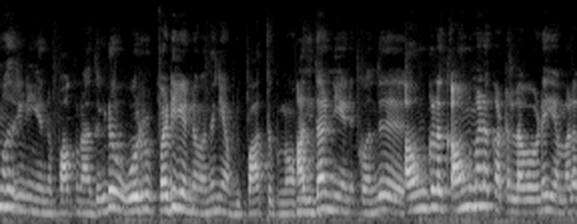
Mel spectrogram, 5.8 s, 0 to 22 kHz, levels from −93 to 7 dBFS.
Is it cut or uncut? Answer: cut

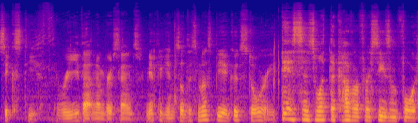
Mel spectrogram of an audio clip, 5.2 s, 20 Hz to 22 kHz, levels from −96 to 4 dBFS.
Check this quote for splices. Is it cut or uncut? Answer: cut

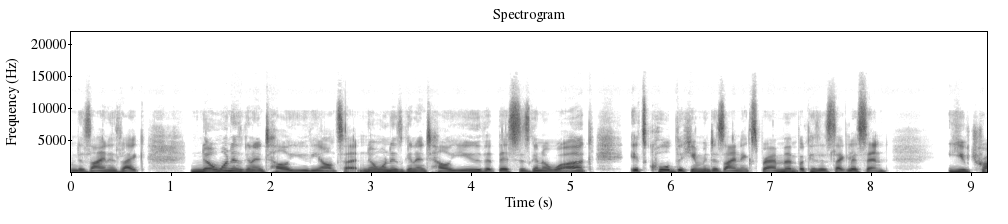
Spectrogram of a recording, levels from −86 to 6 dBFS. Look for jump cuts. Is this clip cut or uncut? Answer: uncut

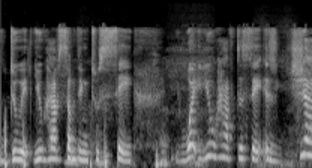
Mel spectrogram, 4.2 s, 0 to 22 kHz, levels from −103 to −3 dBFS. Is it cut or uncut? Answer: uncut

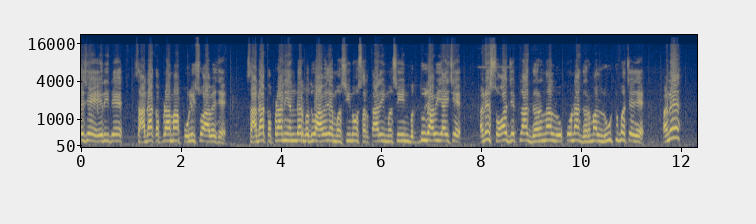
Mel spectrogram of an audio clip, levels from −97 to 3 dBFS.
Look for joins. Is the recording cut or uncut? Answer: uncut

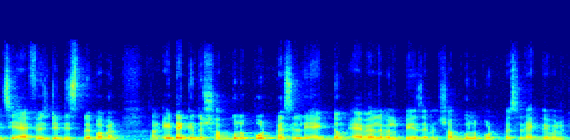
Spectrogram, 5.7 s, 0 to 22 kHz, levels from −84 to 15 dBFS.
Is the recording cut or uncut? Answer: uncut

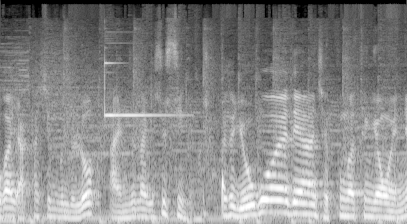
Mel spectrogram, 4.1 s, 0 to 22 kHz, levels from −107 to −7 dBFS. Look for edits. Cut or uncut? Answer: uncut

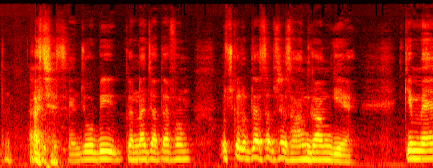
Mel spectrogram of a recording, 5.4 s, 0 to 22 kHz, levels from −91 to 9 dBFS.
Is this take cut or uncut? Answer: cut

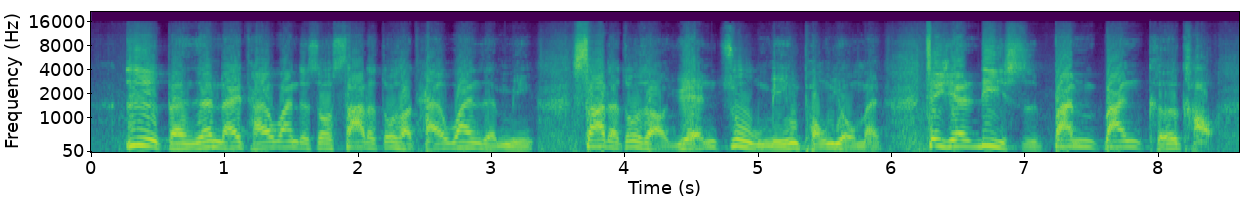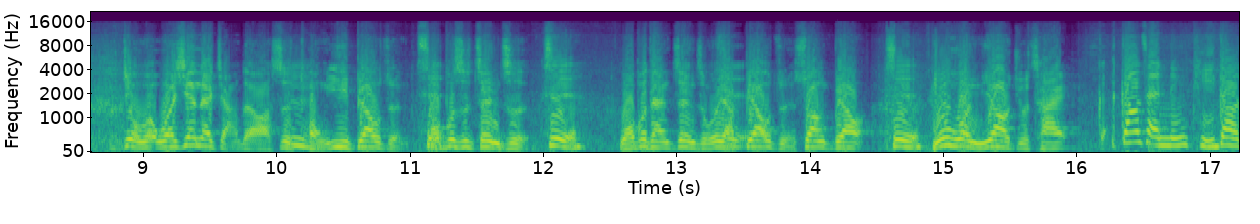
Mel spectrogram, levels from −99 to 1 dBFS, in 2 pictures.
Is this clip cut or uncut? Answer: cut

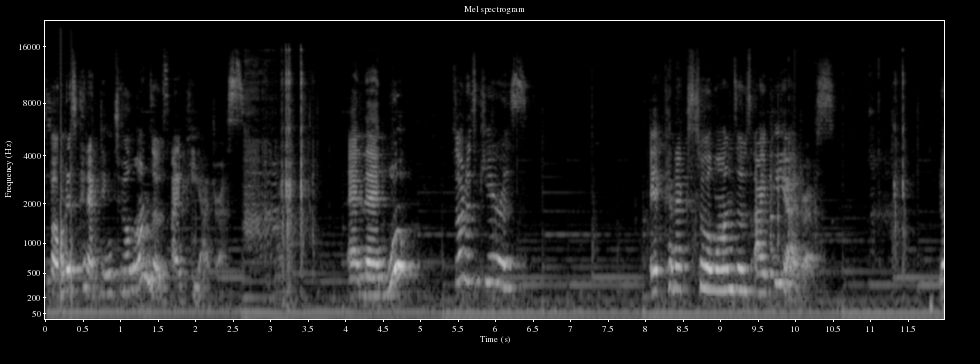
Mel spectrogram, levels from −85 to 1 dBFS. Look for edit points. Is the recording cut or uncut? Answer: uncut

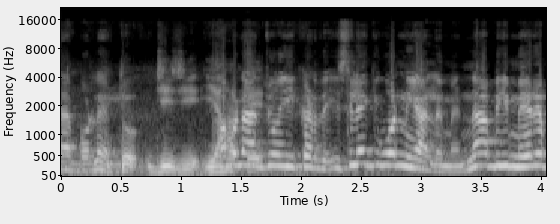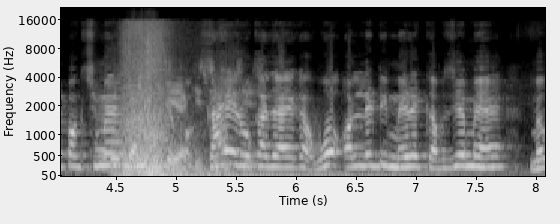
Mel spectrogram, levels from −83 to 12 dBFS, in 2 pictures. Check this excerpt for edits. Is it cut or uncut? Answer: cut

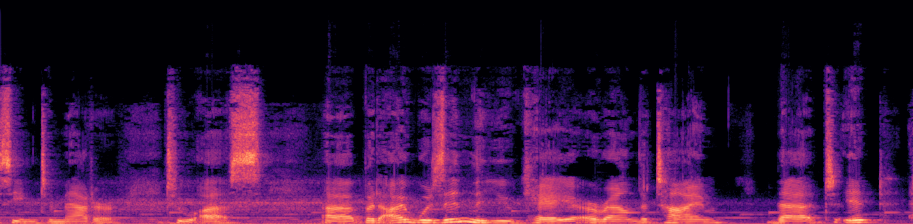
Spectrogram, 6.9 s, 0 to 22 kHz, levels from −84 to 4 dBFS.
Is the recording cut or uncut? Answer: uncut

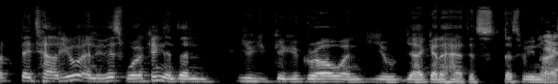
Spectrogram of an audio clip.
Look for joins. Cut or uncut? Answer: uncut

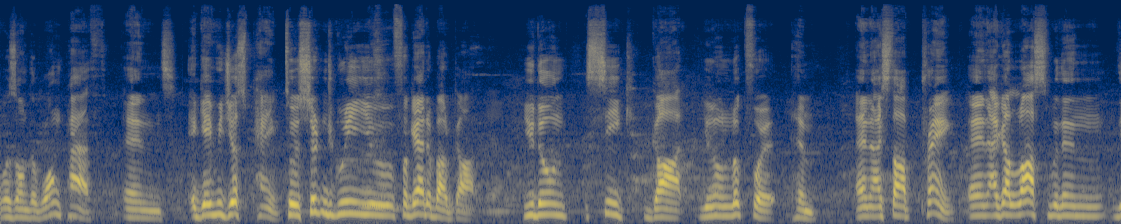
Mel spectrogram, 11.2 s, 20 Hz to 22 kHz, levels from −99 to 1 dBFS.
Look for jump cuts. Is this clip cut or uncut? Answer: cut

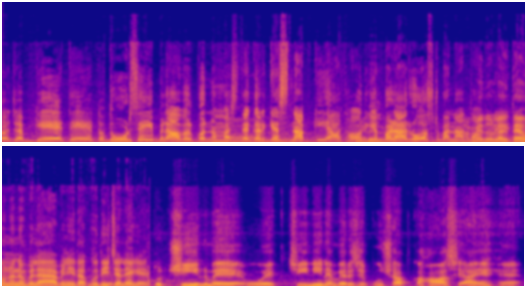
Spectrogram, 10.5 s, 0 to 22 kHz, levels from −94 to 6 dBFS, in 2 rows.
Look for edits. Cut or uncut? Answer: cut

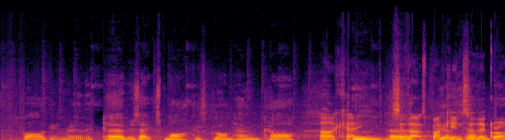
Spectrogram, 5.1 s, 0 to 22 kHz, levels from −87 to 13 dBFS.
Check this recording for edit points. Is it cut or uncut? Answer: cut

